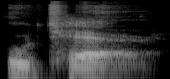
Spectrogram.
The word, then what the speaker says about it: Utter: It's actually Utter. You have to roll Utter.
